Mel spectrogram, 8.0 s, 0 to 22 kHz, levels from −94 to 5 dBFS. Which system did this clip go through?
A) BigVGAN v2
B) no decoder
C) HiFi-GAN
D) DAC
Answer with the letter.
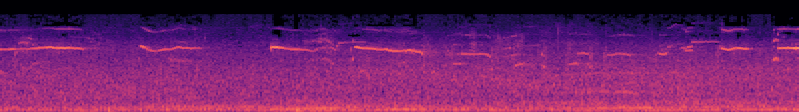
A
